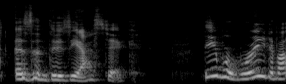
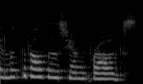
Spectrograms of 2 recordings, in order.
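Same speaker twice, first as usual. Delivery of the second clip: ordinary delivery, nothing marked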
